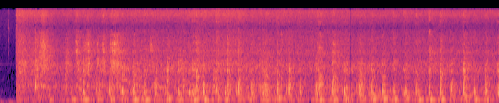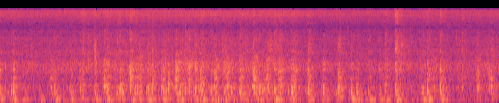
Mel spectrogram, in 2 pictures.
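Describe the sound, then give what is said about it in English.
Porcupines chewing on an old wooden cabin, from a Xeno-canto recording: a steady, rapid run of scraping, crunching bites from their teeth that stays fairly loud and even for the whole stretch, with no voices. “The notes on that one on Xenocanto, it said that it was porcupine or porcupines chewing on an old wooden cabin.”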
